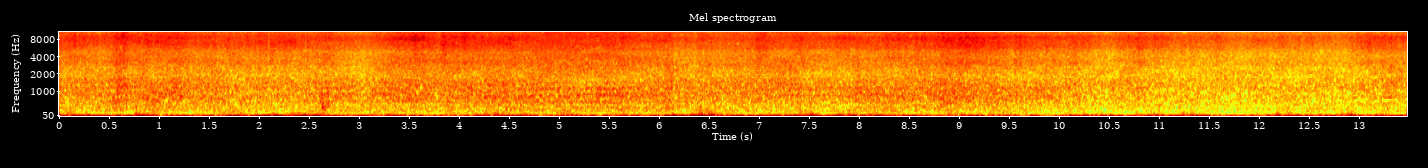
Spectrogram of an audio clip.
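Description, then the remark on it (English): Steady roar of open-sea waves and gusting wind, heard from aboard a large ship on the ocean, loud and continuous with a low rumble, the wash swelling and easing without pause; no voices. “You sort of feel like a little speck of squishy life precariously perched on this construct that's floating improbably on this immense ocean that's been here way before us and will be here long after we are not.”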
